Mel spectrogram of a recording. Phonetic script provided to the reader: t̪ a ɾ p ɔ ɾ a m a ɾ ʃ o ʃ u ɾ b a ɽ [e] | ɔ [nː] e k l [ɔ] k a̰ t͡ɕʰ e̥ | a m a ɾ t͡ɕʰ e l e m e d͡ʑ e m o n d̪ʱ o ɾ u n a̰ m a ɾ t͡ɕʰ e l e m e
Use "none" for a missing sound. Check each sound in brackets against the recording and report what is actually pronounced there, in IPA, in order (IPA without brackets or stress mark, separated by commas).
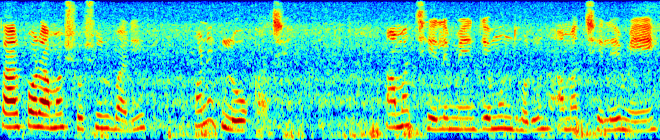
i, n, o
